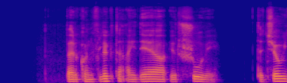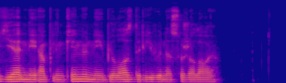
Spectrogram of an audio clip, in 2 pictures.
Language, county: Lithuanian, Vilnius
